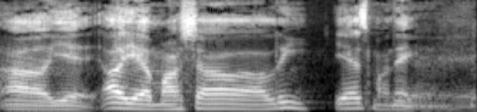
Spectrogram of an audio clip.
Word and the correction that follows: Mahershala: Mahershala. – Huh? – Mahershala. – Oh, shit. That's how you pronounce his name.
